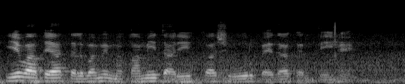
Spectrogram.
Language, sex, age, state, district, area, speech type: Urdu, male, 30-45, Uttar Pradesh, Azamgarh, rural, spontaneous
